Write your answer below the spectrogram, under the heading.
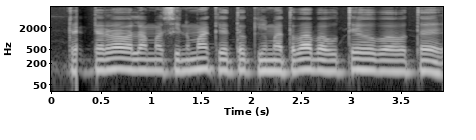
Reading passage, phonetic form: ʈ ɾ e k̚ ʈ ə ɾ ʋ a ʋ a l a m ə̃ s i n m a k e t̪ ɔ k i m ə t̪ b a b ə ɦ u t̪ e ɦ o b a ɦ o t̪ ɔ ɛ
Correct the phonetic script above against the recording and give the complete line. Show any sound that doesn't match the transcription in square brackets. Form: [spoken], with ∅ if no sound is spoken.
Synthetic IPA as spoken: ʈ ɾ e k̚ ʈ ə ɾ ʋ a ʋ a l a m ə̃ s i n m a k e t̪ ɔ k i m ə t̪ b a b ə ɦ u t̪ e ɦ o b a ɦ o t̪ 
